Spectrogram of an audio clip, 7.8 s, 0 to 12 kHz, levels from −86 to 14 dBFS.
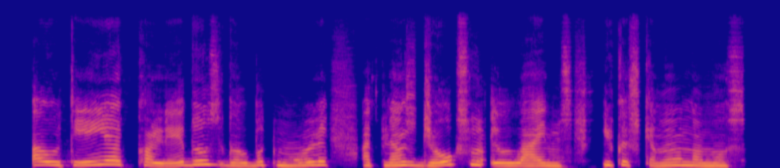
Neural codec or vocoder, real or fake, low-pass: codec, 44.1 kHz, 1.7 kbps, Pupu-Codec; fake; 10.8 kHz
